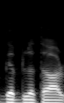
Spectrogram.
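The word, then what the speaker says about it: Gibraltar: crossing the Mediterranean Sea was named as jabula Tariq after him and is now pronounced as gablathar well actually this is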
